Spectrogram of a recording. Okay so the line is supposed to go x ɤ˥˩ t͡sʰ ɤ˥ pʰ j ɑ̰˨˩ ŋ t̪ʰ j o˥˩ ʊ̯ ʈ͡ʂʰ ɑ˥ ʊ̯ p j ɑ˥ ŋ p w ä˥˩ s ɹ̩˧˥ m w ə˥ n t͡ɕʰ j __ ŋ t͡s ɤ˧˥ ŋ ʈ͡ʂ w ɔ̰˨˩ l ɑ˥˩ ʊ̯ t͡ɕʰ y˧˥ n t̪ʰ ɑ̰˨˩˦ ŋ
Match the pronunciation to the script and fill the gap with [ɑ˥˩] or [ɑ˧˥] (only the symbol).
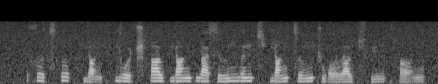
ɑ˧˥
